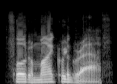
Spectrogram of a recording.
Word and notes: photomicrograph: American English

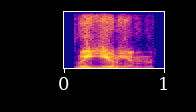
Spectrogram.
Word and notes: reunion: British English

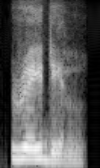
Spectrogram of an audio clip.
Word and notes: radial: Indian

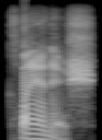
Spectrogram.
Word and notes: clannish: American English

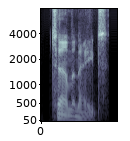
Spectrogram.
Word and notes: terminate: British English

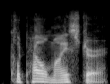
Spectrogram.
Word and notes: kapellmeister: American English

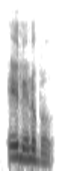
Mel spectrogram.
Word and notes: alienable: Indian

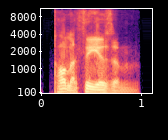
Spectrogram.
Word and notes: polytheism: British English

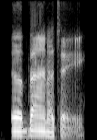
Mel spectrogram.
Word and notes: urbanity: British English

